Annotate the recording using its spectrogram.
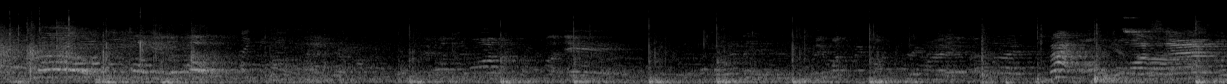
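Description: A basketball bounces with regular thumps on a hard court.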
